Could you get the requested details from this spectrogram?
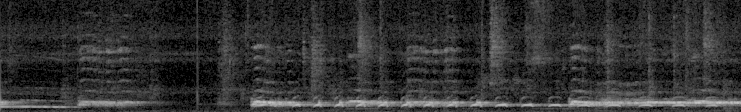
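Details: Bangkok-type zebra dove from a breeding farm in Bekasi, West Java, Indonesia, sung as a lure to set other doves singing: two long steady coos, a pause, then a fast run of bubbling, evenly pulsed coo notes ending in a sustained coo.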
